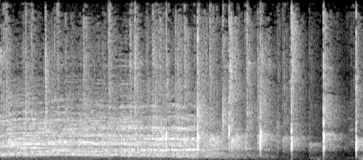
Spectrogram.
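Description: A live audience cheers and applauds in a loud, dense wash of crowd noise that fades after a couple of seconds into a few scattered, sharp claps.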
